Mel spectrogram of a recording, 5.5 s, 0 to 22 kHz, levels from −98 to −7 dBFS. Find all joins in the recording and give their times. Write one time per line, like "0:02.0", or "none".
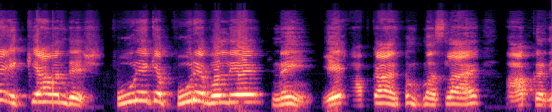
0:01.0

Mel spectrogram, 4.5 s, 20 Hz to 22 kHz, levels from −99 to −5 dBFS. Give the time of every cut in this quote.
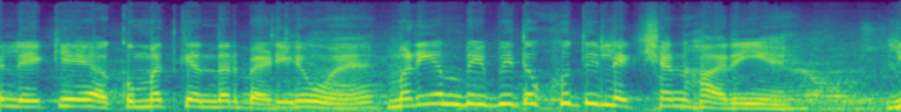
0:01.9

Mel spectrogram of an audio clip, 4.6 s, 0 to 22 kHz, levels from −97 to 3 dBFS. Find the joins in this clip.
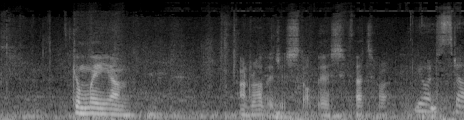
none

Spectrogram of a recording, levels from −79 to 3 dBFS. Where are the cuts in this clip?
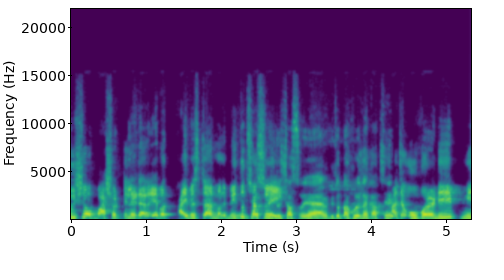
none

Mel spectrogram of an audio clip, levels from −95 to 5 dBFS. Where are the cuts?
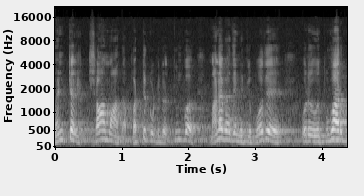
none

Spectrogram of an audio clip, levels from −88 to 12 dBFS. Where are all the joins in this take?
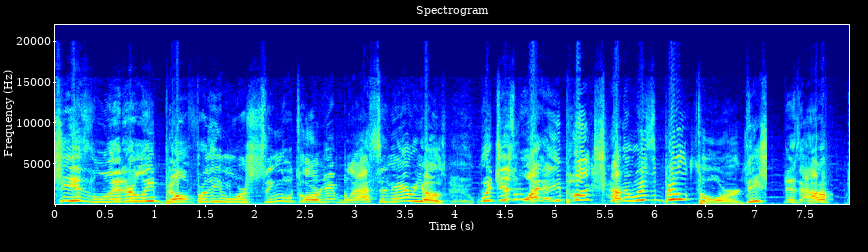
0:06.8

